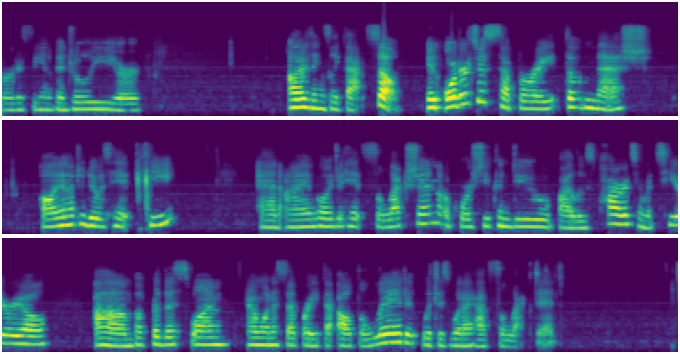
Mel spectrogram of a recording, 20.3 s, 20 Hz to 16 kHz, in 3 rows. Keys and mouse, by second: 0.8-3.6 middle drag, 8.2 p.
